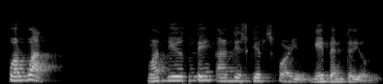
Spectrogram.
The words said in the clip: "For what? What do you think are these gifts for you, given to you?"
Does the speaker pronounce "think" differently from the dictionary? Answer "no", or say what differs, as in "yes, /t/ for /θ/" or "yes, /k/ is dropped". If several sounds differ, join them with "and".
yes, /t/ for /θ/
